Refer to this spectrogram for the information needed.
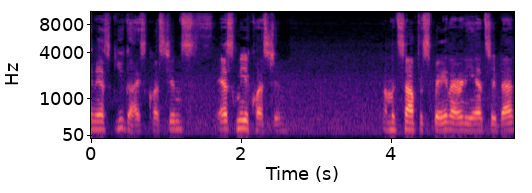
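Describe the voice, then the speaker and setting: In a Long Island accent, a man speaks with monotone, flat intonation and long, frequent pauses, recorded dry and close with no echo. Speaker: art world writer and personality. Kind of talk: live-stream chat reading viewer comments. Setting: Instagram live stream, guest dropped out. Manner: casual, self-deprecating.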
